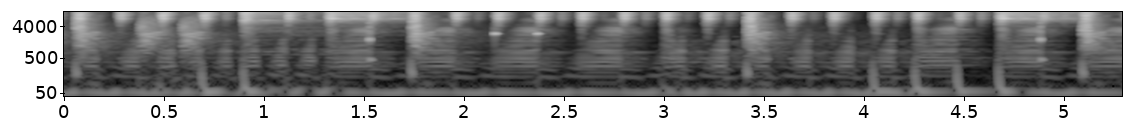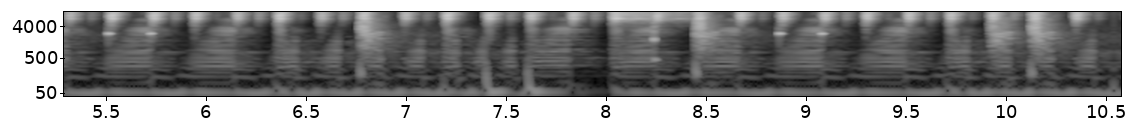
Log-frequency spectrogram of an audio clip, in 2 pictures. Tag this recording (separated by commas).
Music, Electronic music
